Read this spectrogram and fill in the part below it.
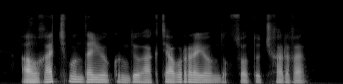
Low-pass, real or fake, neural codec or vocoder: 10.8 kHz; fake; codec, 24 kHz, 0.9 kbps, WavTokenizer, large speech release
